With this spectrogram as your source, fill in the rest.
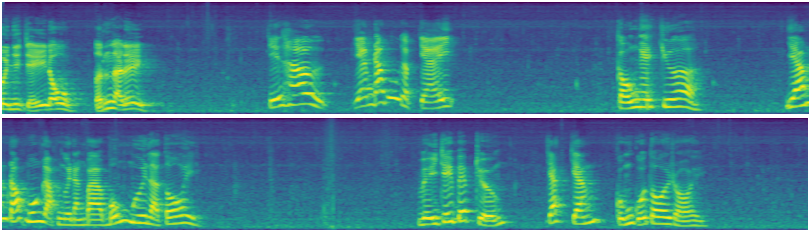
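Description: A young woman speaks tensely and argumentatively, close by.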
